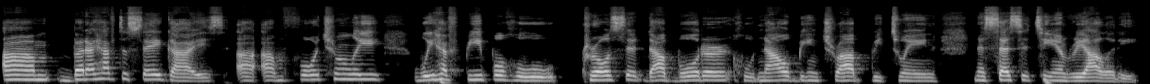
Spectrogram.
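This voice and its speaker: A woman's voice: mid-range voice, takes it slowly, a bit bright, no room sound. A woman from Latin America with a Latin American Spanish accent, earnestly explaining her views at length on a live panel. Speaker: caller.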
